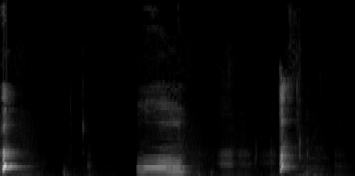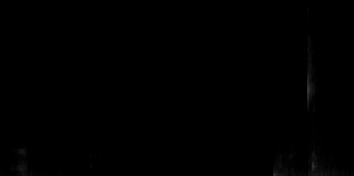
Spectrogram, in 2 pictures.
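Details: A baby boy with hiccups: two sharp, abrupt hiccup catches a few seconds apart, with a brief soft vocal sound between them.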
